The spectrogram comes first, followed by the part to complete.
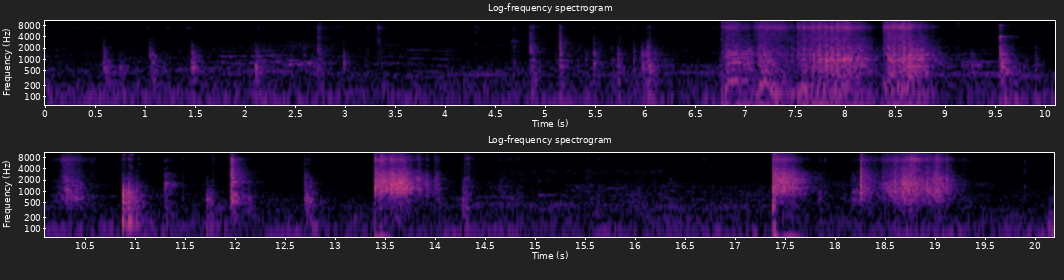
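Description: Pneumatic impact wrench rattling in three bursts of one to two seconds each, tightening a motorbike's rear wheel back on after its drum brake has been cleaned. Sharp clicks and clinks of tools and parts being handled in between.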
